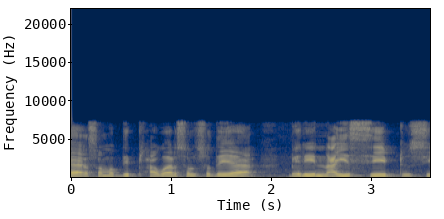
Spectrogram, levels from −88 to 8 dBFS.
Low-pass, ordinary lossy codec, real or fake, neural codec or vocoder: 7.2 kHz; none; real; none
